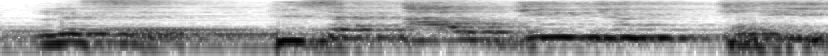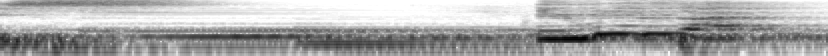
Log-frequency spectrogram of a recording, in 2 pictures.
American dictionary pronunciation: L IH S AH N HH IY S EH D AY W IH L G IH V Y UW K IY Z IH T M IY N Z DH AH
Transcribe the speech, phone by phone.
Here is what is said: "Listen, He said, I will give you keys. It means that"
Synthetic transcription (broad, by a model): L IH S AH N HH IY S EH D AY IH L G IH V Y UW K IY S IH T M IY N Z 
